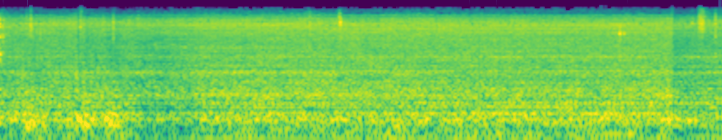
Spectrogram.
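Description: Steady road noise of a car driving at highway speed, heard from inside the cabin: a continuous low rumble of tyres and engine.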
